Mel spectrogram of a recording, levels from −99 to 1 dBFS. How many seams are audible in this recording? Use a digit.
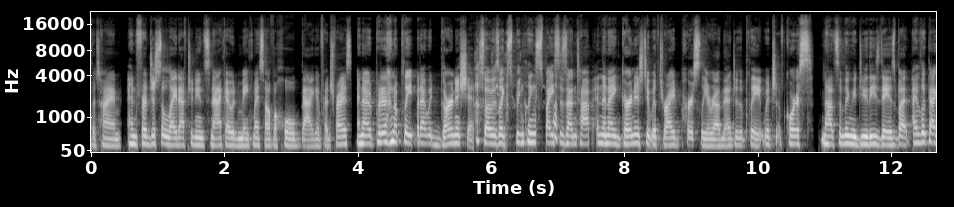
3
